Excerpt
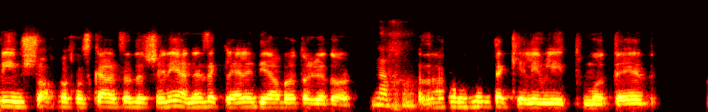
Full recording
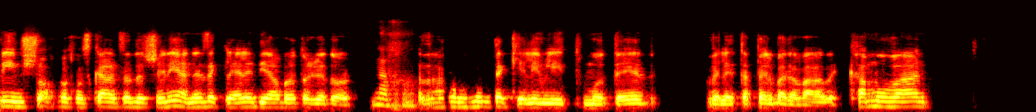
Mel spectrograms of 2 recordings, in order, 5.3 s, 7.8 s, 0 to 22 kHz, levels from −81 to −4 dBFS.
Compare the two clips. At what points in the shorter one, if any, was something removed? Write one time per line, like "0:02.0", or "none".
none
